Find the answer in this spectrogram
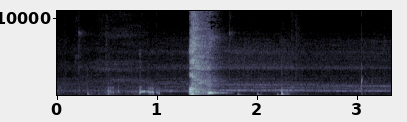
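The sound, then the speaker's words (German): A harsh cough from a person having a coughing fit bursts out after a few small throat sounds, followed by a quieter hoarse rasp, with a faint steady hum underneath and no talking. “Sorry, wenn ich manchmal huste, aber ich habe halt auch gerade gefühlt Hustenanfall, also nicht wundern.”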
